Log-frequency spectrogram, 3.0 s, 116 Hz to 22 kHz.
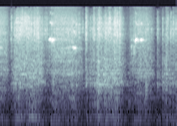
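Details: Bissell Magic Broom 160 W handheld stick vacuum, years old, before refurbishment, catch popped off: fast, even high-pitched whirr of the brush roll spinning freely with airy motor hiss; runs smoothly, no knocking or dragging — normal brush roll operation.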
